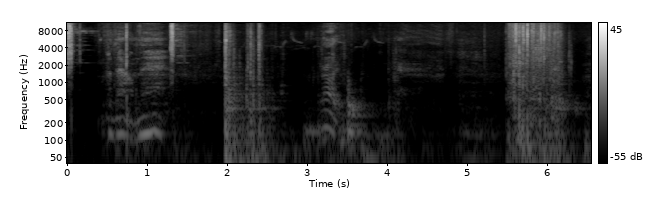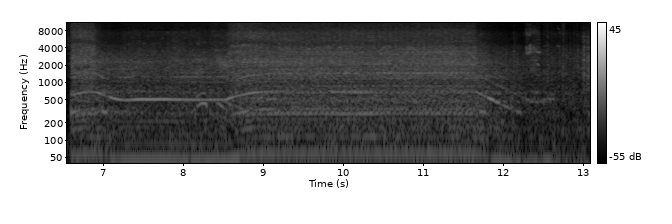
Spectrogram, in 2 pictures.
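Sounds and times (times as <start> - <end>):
backhoe engine whining: 6.5 - 13.0.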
